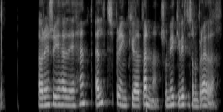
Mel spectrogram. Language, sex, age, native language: Icelandic, female, 40-49, Icelandic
